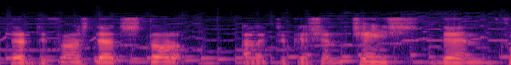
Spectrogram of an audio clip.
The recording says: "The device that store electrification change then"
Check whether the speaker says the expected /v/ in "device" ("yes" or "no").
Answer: no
